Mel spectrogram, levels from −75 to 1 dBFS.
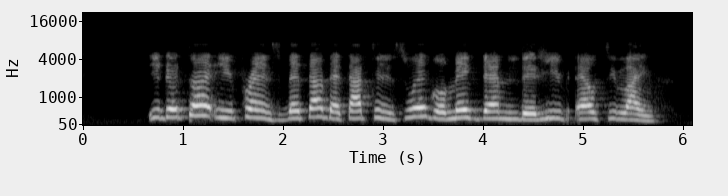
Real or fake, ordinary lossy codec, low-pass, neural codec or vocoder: fake; none; 7.2 kHz; codec, 16 kHz, 1.1 kbps, Voila-Tokenizer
